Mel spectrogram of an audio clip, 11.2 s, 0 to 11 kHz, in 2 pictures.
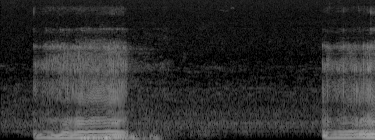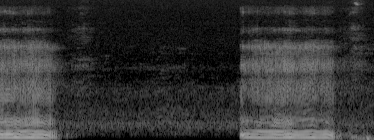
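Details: Sleeping large 100 lb dog with a chronic crusty nose snoring: three loud, deep, rattling snores, one with each breath in, about every four seconds.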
